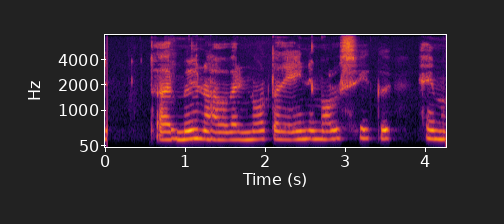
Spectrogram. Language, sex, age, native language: Icelandic, male, 18-19, Icelandic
